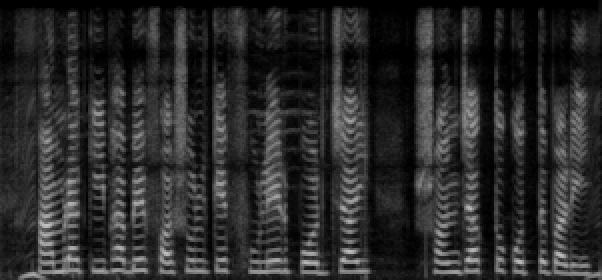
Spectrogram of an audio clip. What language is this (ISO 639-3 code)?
ben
